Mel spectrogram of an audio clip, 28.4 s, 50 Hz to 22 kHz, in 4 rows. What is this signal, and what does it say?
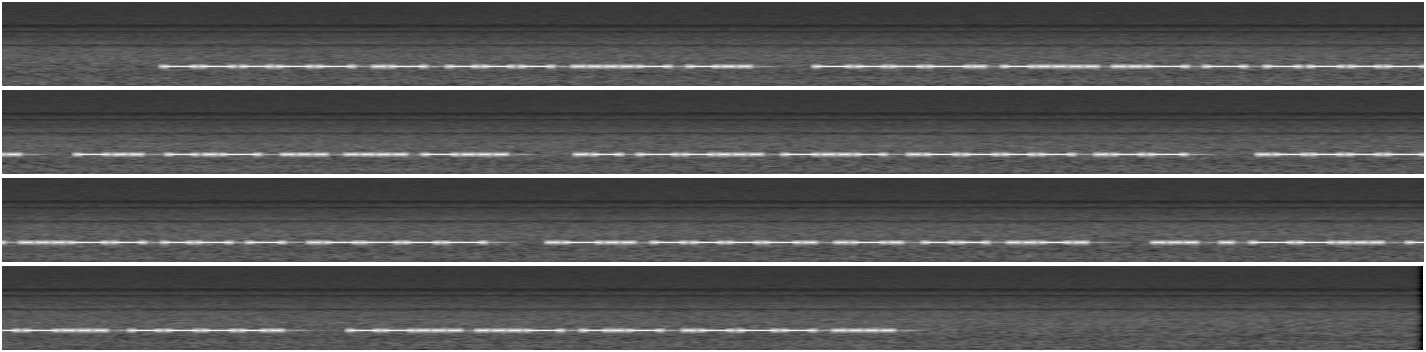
Morse code, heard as a keyed tone, hand-sent with a bug key, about 30 wpm, 970 Hz. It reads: 0AO4D 96UT9 DKSHB A7X1W 13MT1 L9RMF SE779 7VKJH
